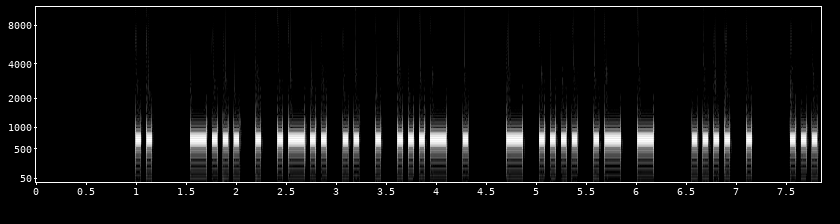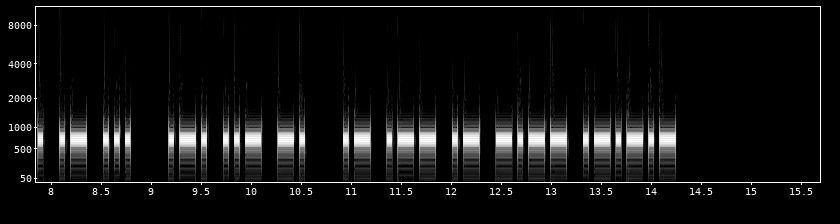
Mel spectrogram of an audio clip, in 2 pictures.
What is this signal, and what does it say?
Morse code, heard as a keyed tone, about 22 wpm, 700 Hz. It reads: I BELIEVE THAT HE HAS RUN AWAY.
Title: Sentences from Top 1000 Words - Review Part 1 - 22wpm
